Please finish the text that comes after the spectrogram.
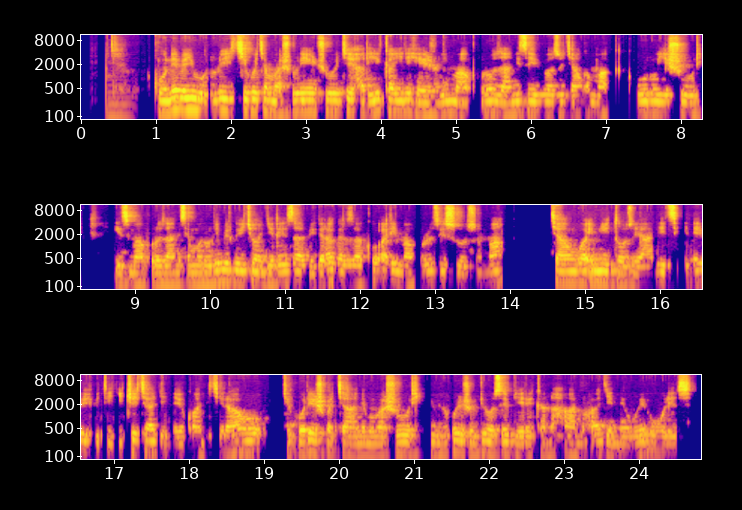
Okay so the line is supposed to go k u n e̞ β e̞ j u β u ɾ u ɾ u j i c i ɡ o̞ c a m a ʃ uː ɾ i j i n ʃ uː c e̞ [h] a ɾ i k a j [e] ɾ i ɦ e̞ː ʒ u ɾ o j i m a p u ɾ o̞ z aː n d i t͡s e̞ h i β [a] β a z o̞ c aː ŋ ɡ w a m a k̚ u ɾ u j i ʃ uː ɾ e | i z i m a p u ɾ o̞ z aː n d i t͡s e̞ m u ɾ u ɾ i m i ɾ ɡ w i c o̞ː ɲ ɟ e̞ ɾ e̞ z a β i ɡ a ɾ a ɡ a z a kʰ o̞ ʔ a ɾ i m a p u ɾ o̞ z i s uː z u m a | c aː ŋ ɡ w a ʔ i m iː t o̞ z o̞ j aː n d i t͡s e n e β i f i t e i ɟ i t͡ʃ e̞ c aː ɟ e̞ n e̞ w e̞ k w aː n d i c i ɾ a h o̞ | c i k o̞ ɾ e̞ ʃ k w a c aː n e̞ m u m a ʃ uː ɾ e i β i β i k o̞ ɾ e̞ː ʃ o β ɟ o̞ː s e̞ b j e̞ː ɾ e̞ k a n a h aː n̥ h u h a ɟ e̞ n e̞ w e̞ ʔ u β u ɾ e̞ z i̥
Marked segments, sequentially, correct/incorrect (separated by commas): correct, incorrect, incorrect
